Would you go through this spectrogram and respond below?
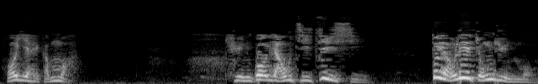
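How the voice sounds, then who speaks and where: An actor playing an earnest, secretive revolutionary, speaking with urgent, theatrical persuasion in a radio drama. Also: male voice, high-pitched, very animated, a little slow, slightly rough, exaggerated voice. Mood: fervent. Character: earnest, secretive revolutionary, escaped political prisoner. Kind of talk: Cantonese radio drama acting. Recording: dull, lo-fi old radio drama.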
